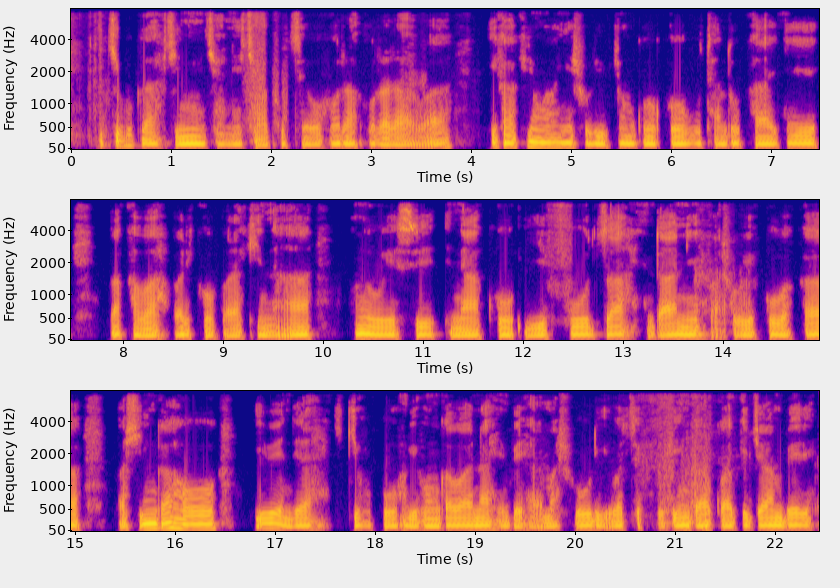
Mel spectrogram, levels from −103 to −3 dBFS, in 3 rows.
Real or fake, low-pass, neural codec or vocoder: real; 7.2 kHz; none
